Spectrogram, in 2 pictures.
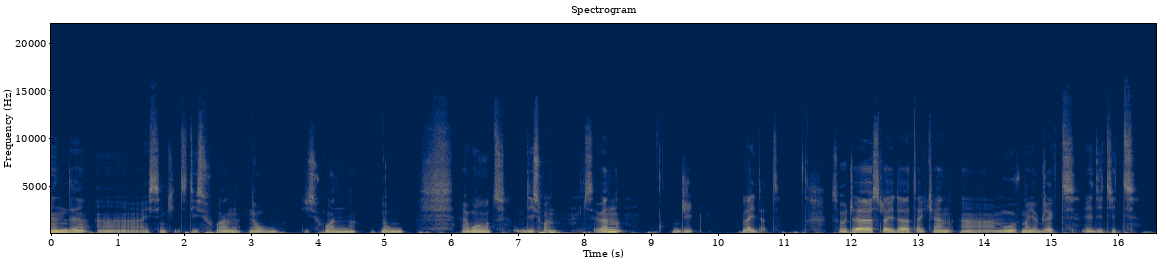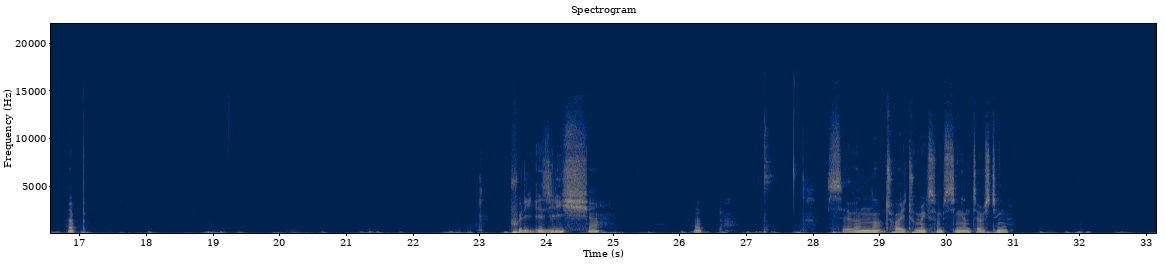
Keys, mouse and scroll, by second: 0.9-2.0 drag, 2.0 g, 2.8 Escape, 3.3 click, 4.2 g, 4.9 Escape, 5.0-6.3 middle drag, 6.3 click, 6.9 click, 7.8 KP_7, 8.9 g, 10.3 click, 10.9 click, 11.1 g, 11.8 click, 12.5 click, 12.7 g, 13.5-14.5 drag, 13.7 g, 14.7-16.9 shift+middle drag, 16.9 click, 17.9 click, 19.3 click, 20.5 click, 21.3-22.5 drag, 22.5-24.7 shift+middle drag, 24.7 click, 25.9 click, 27.1-29.7 shift+middle drag, 28.1 KP_7, 29.7 click, 30.5 g, 31.7 click, 31.9 g, 32.5 click.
